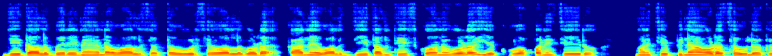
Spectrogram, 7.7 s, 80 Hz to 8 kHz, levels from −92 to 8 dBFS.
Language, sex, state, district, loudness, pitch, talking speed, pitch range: Telugu, male, Andhra Pradesh, Anantapur, -16 LUFS, 150 Hz, 145 wpm, 145-155 Hz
